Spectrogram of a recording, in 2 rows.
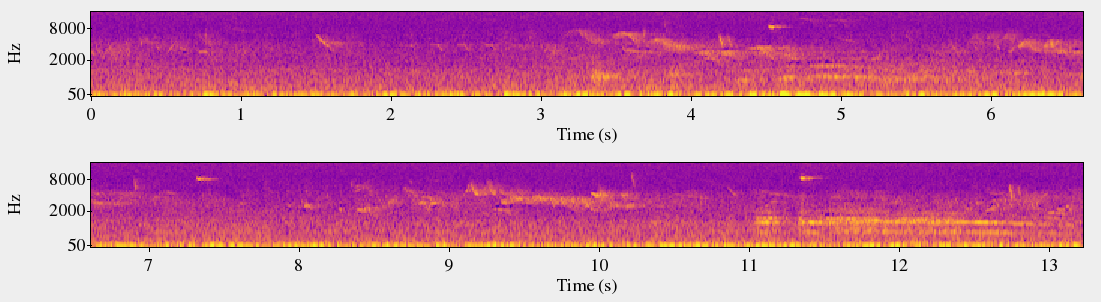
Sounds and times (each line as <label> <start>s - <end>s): birds 0.0s - 13.2s
distant rooster 4.3s - 5.9s
distant rooster 11.0s - 13.2s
